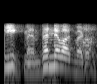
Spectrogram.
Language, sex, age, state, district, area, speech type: Hindi, female, 60+, Rajasthan, Jaipur, urban, conversation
